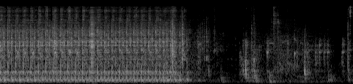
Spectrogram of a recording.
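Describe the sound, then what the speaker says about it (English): A sewing machine stitching the bottom panel of a custom backpack, a steady loud whirring drone for nearly two seconds that then stops, followed by quieter handling clicks and fabric rustles. "sewing the bottom panel on now"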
